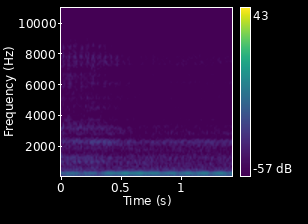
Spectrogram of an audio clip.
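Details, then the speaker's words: RCA SelectaVision CED videodisc player spinning side 2 normally: steady low constant-pitch hum like a microwave oven running; this disc was stored laying flat. "mean, hear this thing. It sounds like a microwave going."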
